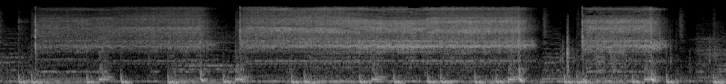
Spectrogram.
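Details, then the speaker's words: Cheyenne Thunder tattoo machine after resoldering a detached coil and mini-jack, run through its protection circuit: fast, even buzzing with light mechanical chatter cycling steadily without stalls; normal running after repair. "работает всё циклит и это очень хорошо"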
